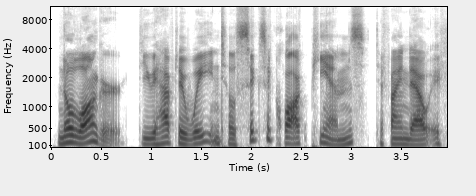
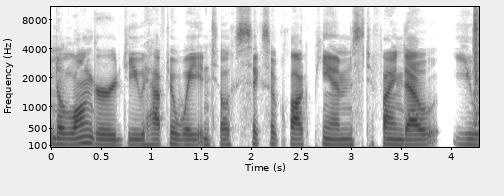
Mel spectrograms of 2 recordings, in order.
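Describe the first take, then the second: First: It is read in a more interested way. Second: It is read in a flat, uninterested way.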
